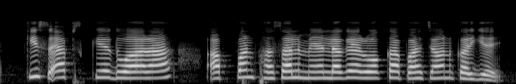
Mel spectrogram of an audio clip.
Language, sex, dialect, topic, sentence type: Magahi, female, Southern, agriculture, question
